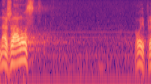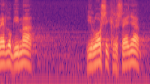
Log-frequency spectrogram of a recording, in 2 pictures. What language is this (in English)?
Serbian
